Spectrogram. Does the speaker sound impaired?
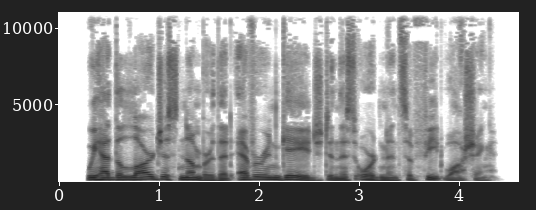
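No.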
